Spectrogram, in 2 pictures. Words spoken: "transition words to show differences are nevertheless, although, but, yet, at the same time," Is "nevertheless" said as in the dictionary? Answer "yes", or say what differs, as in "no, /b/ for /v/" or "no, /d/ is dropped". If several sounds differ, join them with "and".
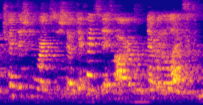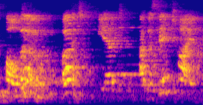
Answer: yes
